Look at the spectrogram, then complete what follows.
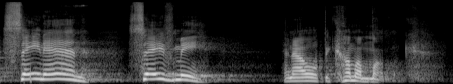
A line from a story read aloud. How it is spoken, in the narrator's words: cried out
